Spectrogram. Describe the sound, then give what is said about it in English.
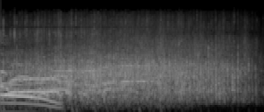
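Audience applause and cheering after a speaker's introduction, a dense, loud wash of clapping with a brief vocal shout at the start, holding steady before fading toward the end. “So without further ado, please make some noise for the one and only Chasity Valentino.”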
